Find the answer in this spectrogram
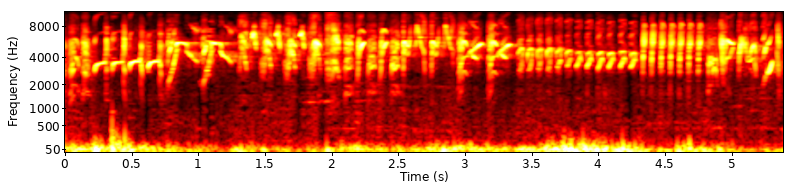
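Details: Hooded siskin singing a nonstop, fast and varied twitter, with sliding whistles, short trills and buzzy runs, over a soft low rumble in the background.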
